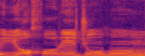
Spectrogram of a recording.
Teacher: ये मीम साकिन के बाद दूसरी मीम आ रही है, तो यहाँ पर हो गया इदगाम शफवी का कायदा। मीम को मीम से मिलाकर गुन्ना करेंगे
